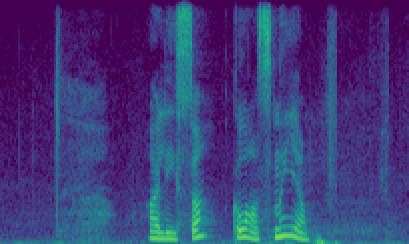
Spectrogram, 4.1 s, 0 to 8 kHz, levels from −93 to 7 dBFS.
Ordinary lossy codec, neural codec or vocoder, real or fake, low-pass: none; none; real; none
